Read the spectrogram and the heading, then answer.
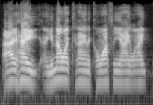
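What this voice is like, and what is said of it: High-pitched New York-style imitation. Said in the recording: “That's my Kevin impression. ... that's my coffee stop Kevin impression. ... That's exactly what he sounds like. ... He's got a high-pitched voice, and he's from New York.”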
